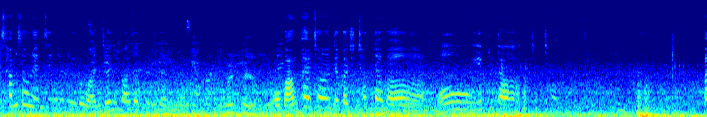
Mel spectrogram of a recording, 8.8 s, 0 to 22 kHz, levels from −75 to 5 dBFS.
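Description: Nothing here trips the ear: the audio runs along without any technical faults to point out at any moment.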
